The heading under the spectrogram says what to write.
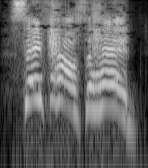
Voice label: safe spot ahead, survivor voice; Left 4 Dead 2; producer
